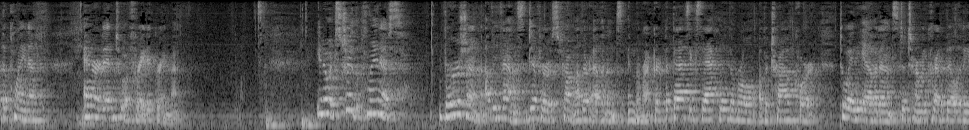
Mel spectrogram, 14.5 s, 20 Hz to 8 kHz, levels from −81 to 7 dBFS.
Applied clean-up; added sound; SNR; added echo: none; none; none; none.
